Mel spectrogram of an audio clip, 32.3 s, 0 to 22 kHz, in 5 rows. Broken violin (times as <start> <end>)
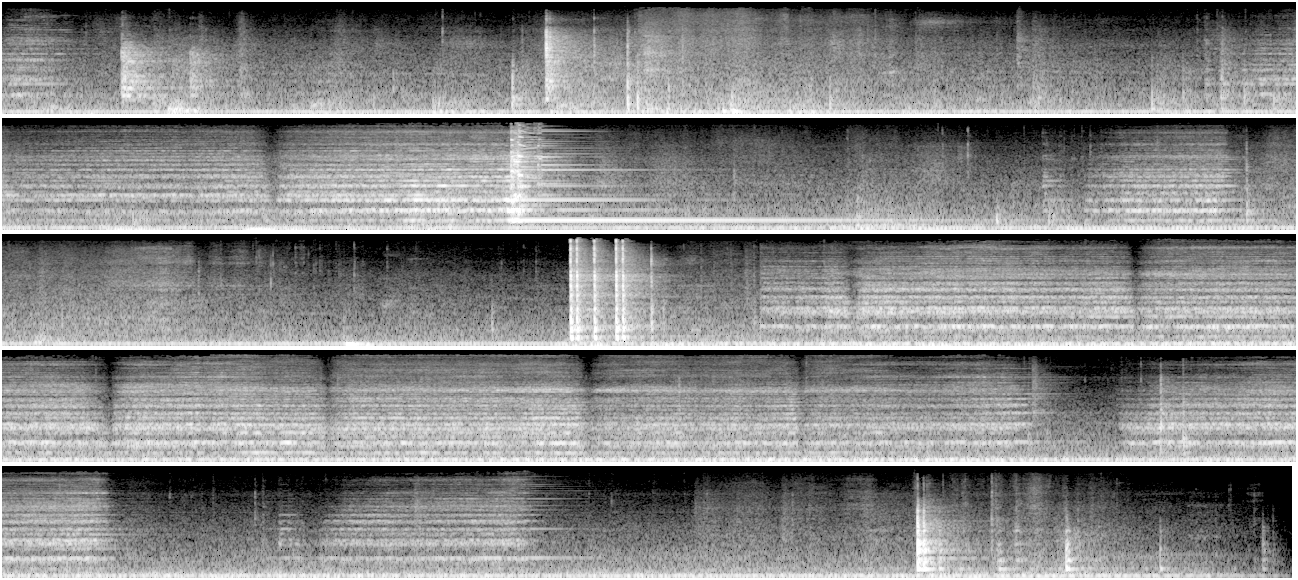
6.2 13.9, 15.8 29.0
